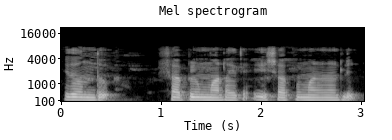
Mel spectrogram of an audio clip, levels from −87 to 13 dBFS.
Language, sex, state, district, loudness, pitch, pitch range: Kannada, male, Karnataka, Koppal, -17 LUFS, 135 Hz, 130-140 Hz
